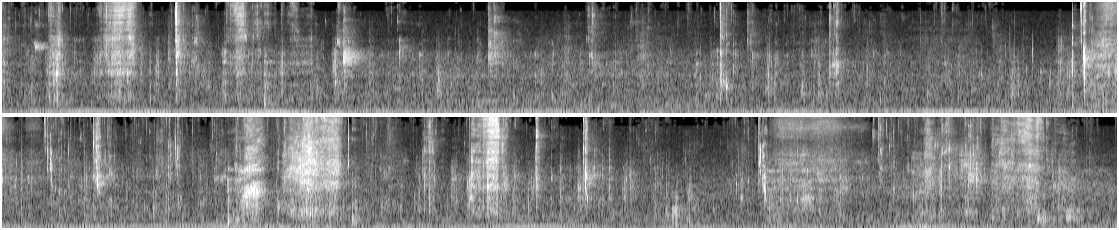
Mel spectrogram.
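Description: Two people eating pork curry and rice with their hands: chewing and biting, with many scattered smacks and clicks, over a steady low hum.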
